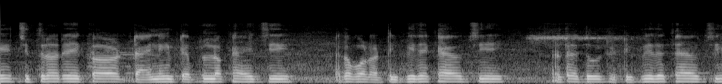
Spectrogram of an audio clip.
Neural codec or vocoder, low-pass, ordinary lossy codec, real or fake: codec, 44.1 kHz, 7.8 kbps, DAC; 7.2 kHz; none; fake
